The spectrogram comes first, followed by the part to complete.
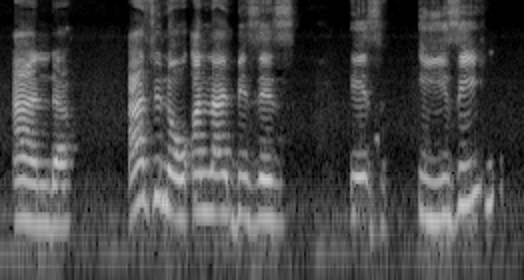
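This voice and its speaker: A woman at a fairly slow pace with lively intonation, over noticeable background noise. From Jamaica. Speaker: home health aide and online business owner. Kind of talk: live-stream panel hosting.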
